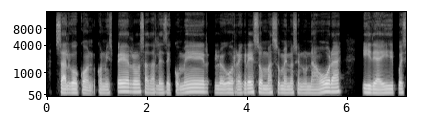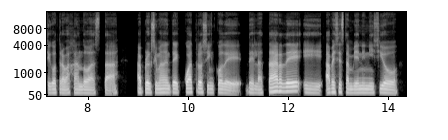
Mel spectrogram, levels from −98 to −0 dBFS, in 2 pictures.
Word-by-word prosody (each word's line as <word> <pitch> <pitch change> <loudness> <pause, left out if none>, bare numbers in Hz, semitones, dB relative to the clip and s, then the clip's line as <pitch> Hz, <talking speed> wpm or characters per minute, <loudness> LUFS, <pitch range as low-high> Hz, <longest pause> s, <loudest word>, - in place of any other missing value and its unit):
salgo 115 -1 +2
con 95 -4 -2
con 105 -1 -4
mis 105 +1 -5
perros 140 -2 +2
a 115 - -1
darles 110 0 -4
de 105 -3 -3
comer, 135 +6 0
luego 110 0 0
regreso 120 +4 0
más 115 +1 -2
o - - -2
menos 110 0 -2
en 105 -2 -3
1 105 -1 -3
hora, 140 +3 +3 0.4
y 120 -2 +1
de 110 -1 +3
ahí, 110 +2 +1
pues 115 0 -2
sigo 110 0 +1
trabajando 105 -1 -1
hasta 95 -1 -3 0.3
aproximadamente 115 0 +1
4 125 -1 +3
o - - -3
5 115 -1 -2
de 95 -6 -1
de 110 -1 -3
la 105 -1 -3
tarde, 155 +4 +3
y 110 -3 -4
a 110 - +3
veces 125 0 -1
también 110 0 0
inicio, 110 -2 0
115 Hz, 155 wpm, -22 LUFS, 110-125 Hz, 0.4 s, hora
